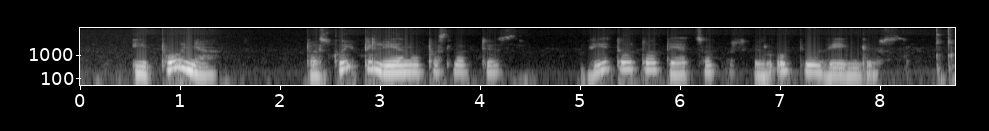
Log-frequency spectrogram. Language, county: Lithuanian, Alytus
